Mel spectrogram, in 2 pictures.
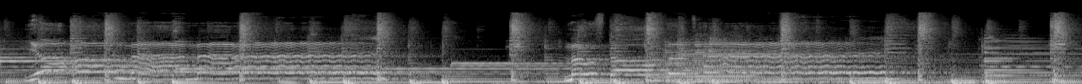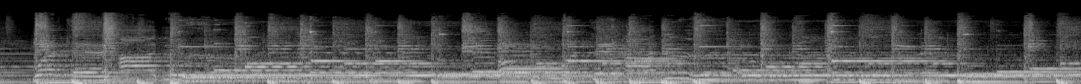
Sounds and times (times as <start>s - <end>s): Music: 0.0s - 21.6s.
